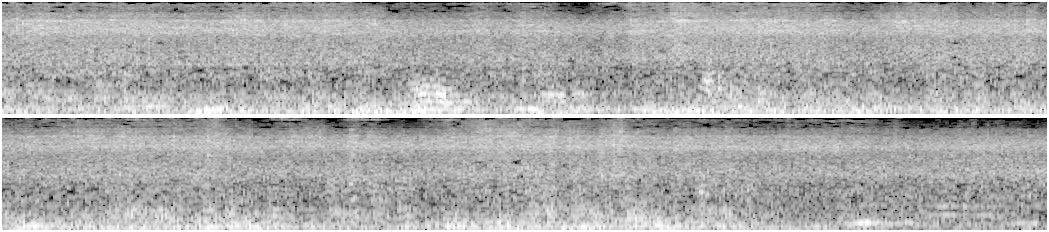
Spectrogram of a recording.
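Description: A rotating brush whirs.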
